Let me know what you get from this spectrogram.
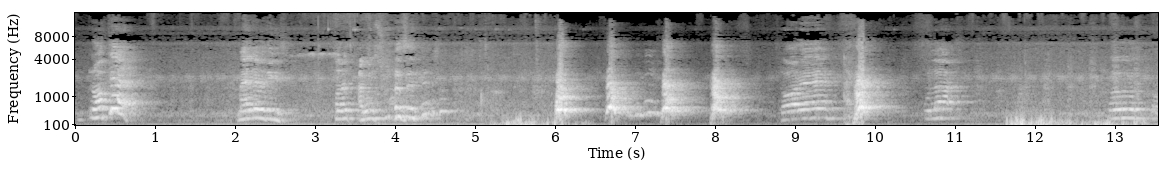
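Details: Reunion of a German Shepherd and a Labrador after ten days: long excited bouts of high yelps, whines and short barks, some in rapid clusters, with low thumping noise and background music.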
